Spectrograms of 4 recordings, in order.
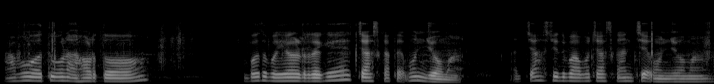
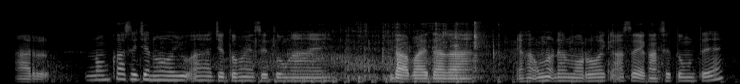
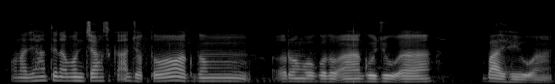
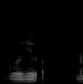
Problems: background sounds at intervals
